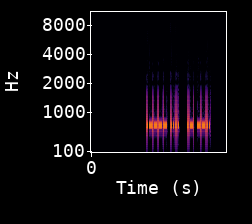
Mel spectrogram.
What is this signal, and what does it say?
Morse code, heard as a keyed tone, about 50 wpm, 700 Hz. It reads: 1H AZ
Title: Winter Field Day Exchanges 50wpm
